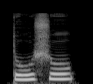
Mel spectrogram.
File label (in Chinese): "读书", Chinese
